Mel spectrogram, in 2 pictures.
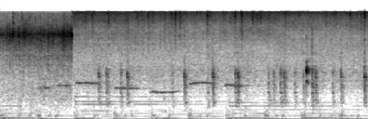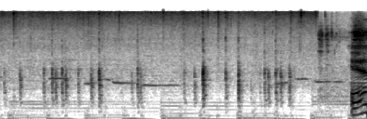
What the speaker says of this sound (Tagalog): Tunawin lang natin yan. Ayan. Tapos, lagay natin yung ating katafi. And then, i-brown natin ito.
